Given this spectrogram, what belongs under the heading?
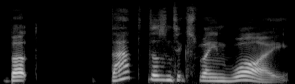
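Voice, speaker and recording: A man voicing a brisk, confident woman adventurer in an audiobook, wry and emphatic. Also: sits high, very animated, no room sound, clean studio sound, pitched above the performer's own voice, exaggerated voice. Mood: eager, questioning. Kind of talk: audiobook character voice.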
